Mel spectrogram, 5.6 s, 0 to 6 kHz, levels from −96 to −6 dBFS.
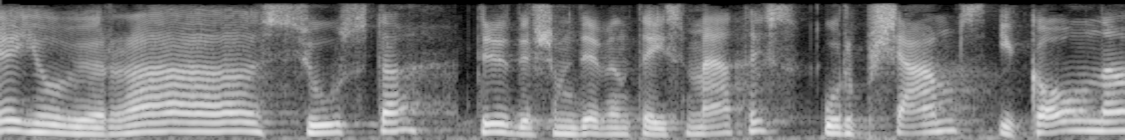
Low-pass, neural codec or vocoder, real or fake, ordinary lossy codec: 5.4 kHz; none; real; MP3, 48 kbps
